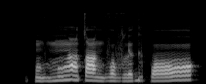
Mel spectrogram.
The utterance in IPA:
p õ v m õː tˤ ɤː ŋ v ɔ v l ə ɡ ʏ p ɔː

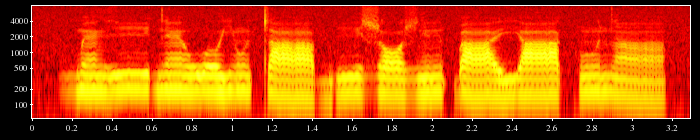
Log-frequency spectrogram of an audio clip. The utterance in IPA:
ɡ͡b ɛ̃˦ ɣ iː˦ d ɛ̃˦ w o˦ j ũ˦ t aː˨ b iː˦ z ɔ˧ z ĩ˦˨ ɓ aː˧ j aː˧ k ũ˦ d ã˨

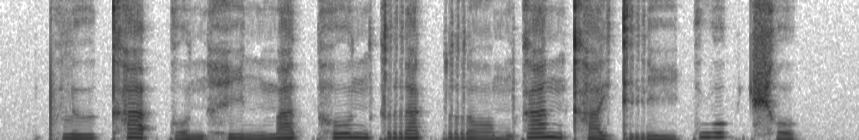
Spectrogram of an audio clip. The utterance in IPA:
pʰ l ɯː˦˥ kʰ a˥˩ ʔ k o˩˦ n h i˧ n m a˦˥ t̚ h o˥˩ n k r a˦˥ k̚ p r ɔː˧ m k a˥˩ n kʰ a˧ j t r iː˩˦ k w o˥˩ k̚ t͡ɕʰ o˨˩ k̚

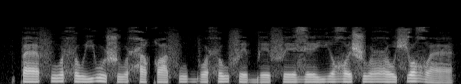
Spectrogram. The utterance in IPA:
p æ˨ f u˧ ħ u˨ j u˦˨ ʂ u˨ ħ i˨ qʷ æ˨ f u˧ b o˨ ħ u˧ f e˨ b e˨ f e˧ z e˧ j i˧ ʁʷ i˧ ʂ u˧ ʕ o˧ ɕ o˦ ʁʷ æ˨

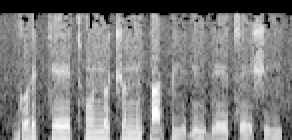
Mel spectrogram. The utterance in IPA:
ɡ ʊ˨˦ ɾ ɪ˨ k eː˦ tʰ ũ˦ n ʊ˦ t͡ʃ ʊ˦ n ĩ˨ k͡p a˨˦ k͡p iː˨ ɗ ĩ˨ ɡ͡b eː˨ t͡s eː˨ ʃ i˦

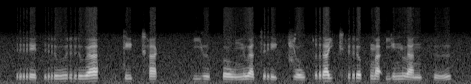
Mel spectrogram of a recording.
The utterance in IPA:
r eː˨˩ t̚ r uː˦˥ r u˦˥ a̯ | t i˦˥ ʔ kʰ a˦˥ k̚ | j ɯː˧ pʰ oː˧ w n u˧ a̯ t r i˨˩ ʔ t͡ɕ oː˧ w p r a˥˩ j kʰ r o˥˩ k̚ m a˦˥ ʔ j i˦˥ n l a˧ n pʰ ɯː˩˦

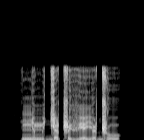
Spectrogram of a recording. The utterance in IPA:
ɲ ɘ mʲ ɘ ɟ ɛ ʈ͡ʂ ɨ vʲ ɛ j ɨ ɖ͡ʐ u

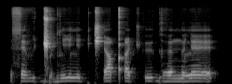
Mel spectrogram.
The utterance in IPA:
s ɛ v i ɡ͡ǁ ʊ ɡ l i l i k t͡ʃʼ ɛ qʼ i t͡ʃʼ ʉ ɡʱ ɜ ŋ ə l ɛ

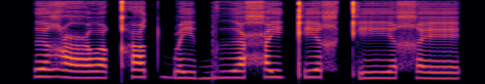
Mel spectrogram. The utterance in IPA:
ə˦ ʁ ʕ ɔ˨ qʰ ɯ˦ tˤ b e˨ b ɯː˨ ɐ̯ ħ e˦ kʼ e˦ χ kʼ eː˨ χ ɛ˨

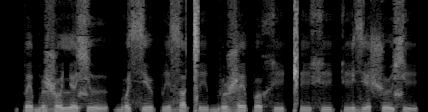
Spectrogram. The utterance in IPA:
p e b ɨ ʐ ɵ lʲ ɐ ɕ ɨ | b ɵ sʲ ʉ p i z ɐ ǀ i b ʉ ʐ e p ɵ x i ǁ i x i k i zʲ e ʃ ʉ ɕ i

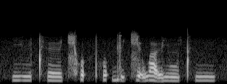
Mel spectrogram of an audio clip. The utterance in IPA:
j i˨ tʰ e˨ ɪ̯ t͡ɕʰ ʊ˦ ʔ pʰ ʊ˦ ʔ ɡ ḭ˦˨ t͡ɕ ḛ˦˨ w a̰˦˨ ɪ̯ j ũ˨ tʰ ĩ˦

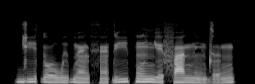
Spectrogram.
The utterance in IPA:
ɡ iː˦ ɗ oː˧ w ɨ˨˦ b ɛ̃˨ l h ɛ̃˨ ɗ iː˦ p ũ˦ ɲ e˧ f a˧ n ĩ˨ d ə˨˦ ŋ

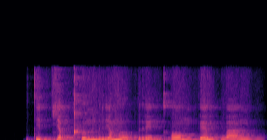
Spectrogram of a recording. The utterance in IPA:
t i˥˩ t̚ t͡ɕ a˦˥ p̚ kʰ ɤː˧ ŋ r i˧ a̯ m ɤː˨˩ p r e˦˥ n kʰ ɔː˥˩ m k ɛː˥˩ w k w a˧ ŋ

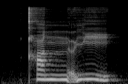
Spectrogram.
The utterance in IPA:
qʰ a nː ə̰ j i

